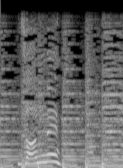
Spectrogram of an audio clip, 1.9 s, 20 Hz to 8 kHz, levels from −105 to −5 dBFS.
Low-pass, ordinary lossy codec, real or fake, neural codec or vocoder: 7.2 kHz; none; real; none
